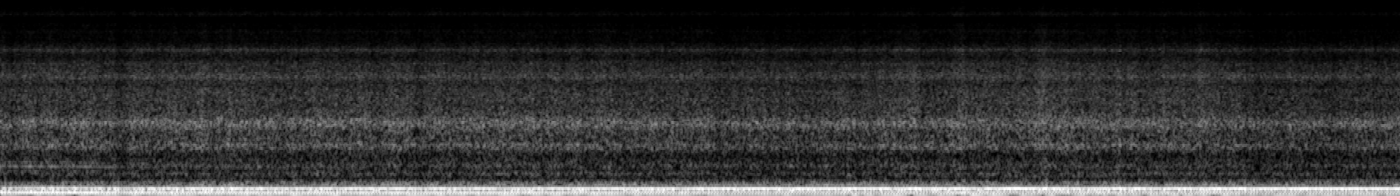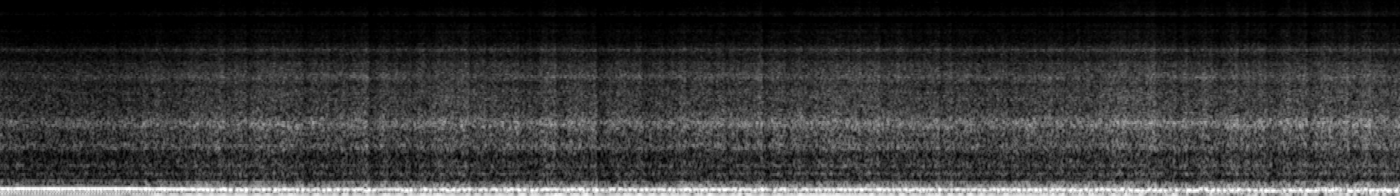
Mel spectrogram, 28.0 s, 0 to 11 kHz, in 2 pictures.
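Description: Cessna 172's piston engine and propeller droning steadily in flight, heard from a camera mounted outside the aircraft with air rushing past. The low tone of the drone shifts slightly about halfway through.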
